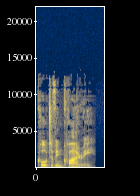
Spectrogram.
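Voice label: "court of inquiry", British English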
